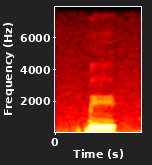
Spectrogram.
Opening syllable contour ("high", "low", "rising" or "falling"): low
